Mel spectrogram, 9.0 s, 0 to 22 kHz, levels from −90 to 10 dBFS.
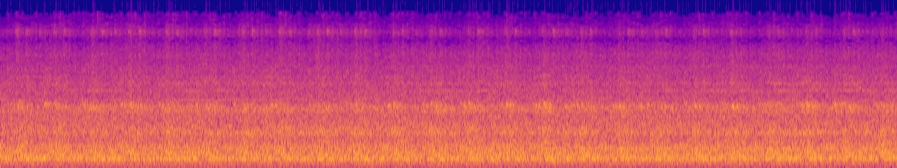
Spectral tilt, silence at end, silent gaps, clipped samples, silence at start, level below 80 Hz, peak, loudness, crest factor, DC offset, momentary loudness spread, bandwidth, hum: -5 dB/octave; 0 s; none; under 0.1%; 0 s; -36 dBFS; -2 dBFS; -13 LUFS; 12 dB; under 0.1%; 1 LU; 16.5 kHz; none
